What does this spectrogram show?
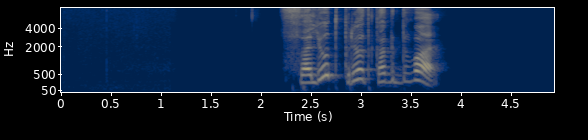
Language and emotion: Russian, positive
